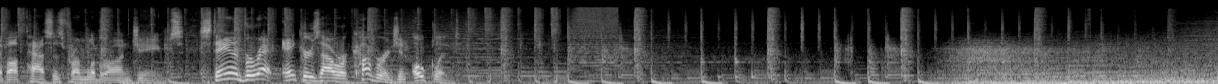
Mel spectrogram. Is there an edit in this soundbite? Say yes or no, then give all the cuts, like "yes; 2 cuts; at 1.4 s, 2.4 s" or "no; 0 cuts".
yes; 1 cut; at 1.1 s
